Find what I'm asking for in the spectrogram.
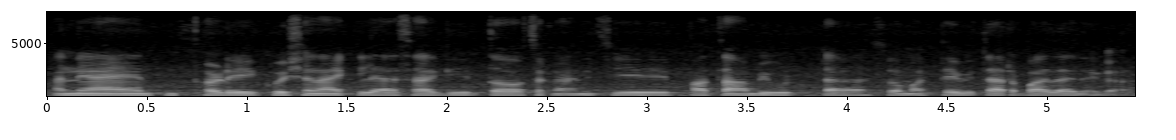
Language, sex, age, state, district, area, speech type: Goan Konkani, male, 18-30, Goa, Quepem, rural, spontaneous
